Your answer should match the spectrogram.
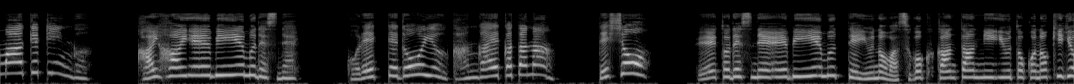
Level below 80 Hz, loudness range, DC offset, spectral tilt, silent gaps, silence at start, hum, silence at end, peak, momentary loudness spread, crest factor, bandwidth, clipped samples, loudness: -66 dBFS; 2 LU; under 0.1%; -1 dB/octave; 1.01-1.26 s, 3.08-3.33 s, 6.59-6.85 s; 0 s; none; 0 s; -8 dBFS; 11 LU; 16 dB; 12 kHz; under 0.1%; -23 LUFS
